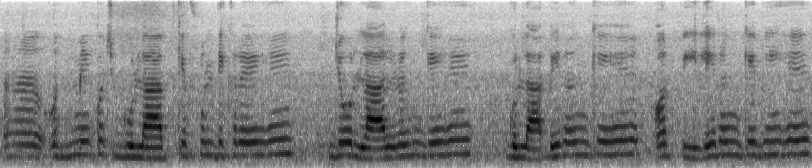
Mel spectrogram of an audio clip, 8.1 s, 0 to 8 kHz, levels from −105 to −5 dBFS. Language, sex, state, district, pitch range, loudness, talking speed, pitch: Hindi, female, Haryana, Jhajjar, 205-240 Hz, -17 LUFS, 175 wpm, 230 Hz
